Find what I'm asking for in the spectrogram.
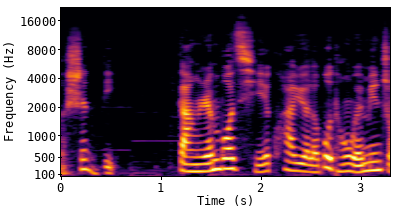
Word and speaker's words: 冈仁波齐: 说到冈仁波齐的读法呀，中间是要停顿的，也就是读作冈仁波齐。冈呢是雪山的意思，可以读成抗或者是冈都可以。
